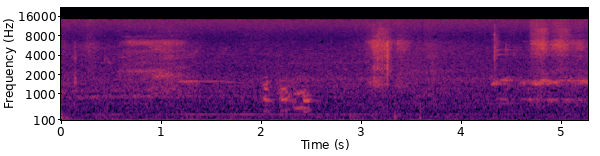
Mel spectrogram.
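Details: Chickens on a farm go about their normal life: a short cluster of soft, low clucking notes in the middle, quiet and brief, over a steady low hum and faint rustling background.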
